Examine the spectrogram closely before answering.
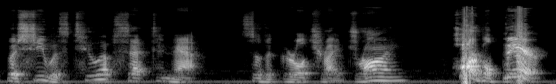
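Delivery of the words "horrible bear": high loud frustrated shout; angry yell. A narrator's reading. Upset girl yelling while trying to draw. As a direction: blurt it out in frustration.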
